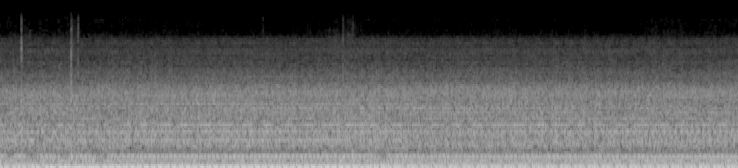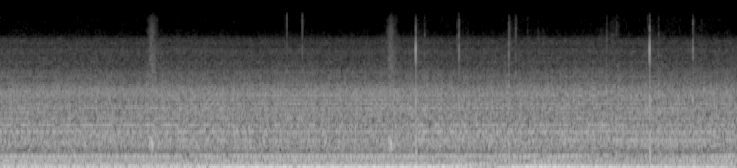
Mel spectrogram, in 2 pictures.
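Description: A train engine hums steadily, rising and falling in loudness.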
